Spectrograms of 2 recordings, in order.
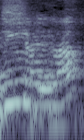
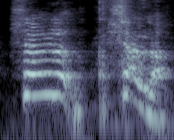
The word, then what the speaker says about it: Shola: Shola. It. Yeah. Mos.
